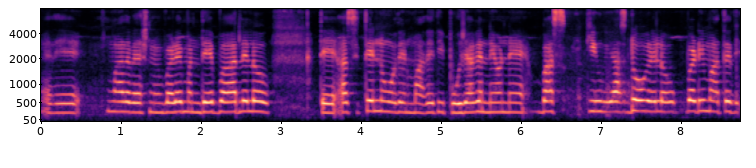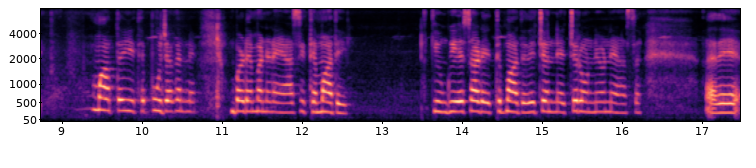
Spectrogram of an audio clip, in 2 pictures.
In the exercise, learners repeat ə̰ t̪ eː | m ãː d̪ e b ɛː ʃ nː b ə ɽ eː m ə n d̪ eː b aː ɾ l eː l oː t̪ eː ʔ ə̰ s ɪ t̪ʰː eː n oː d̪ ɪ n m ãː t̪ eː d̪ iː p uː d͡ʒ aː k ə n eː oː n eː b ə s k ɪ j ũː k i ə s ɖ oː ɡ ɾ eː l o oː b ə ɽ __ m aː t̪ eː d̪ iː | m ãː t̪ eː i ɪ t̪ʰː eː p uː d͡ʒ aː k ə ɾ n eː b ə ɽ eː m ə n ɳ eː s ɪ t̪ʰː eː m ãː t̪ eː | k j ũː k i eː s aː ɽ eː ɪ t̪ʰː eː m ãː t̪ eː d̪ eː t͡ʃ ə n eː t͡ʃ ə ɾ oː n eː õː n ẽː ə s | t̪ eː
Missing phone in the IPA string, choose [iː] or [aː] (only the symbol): iː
